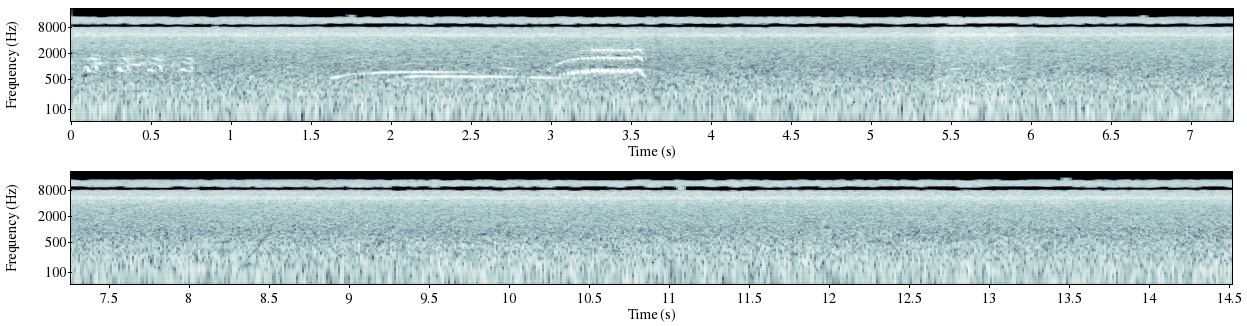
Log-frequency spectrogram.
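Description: Steady rushing of river water. A few short pitched calls, the last rising in pitch, come between two and three and a half seconds in.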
